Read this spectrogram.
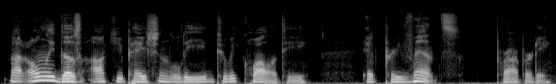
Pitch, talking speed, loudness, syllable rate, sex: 120 Hz, 110 wpm, -19 LUFS, 4.5 syllables/s, male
